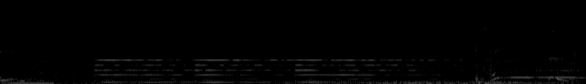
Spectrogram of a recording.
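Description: A magical portal hums steadily.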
